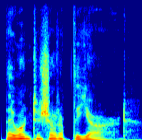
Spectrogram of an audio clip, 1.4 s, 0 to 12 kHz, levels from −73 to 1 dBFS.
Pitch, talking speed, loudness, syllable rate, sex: 125 Hz, 295 wpm, -17 LUFS, 5.9 syllables/s, male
